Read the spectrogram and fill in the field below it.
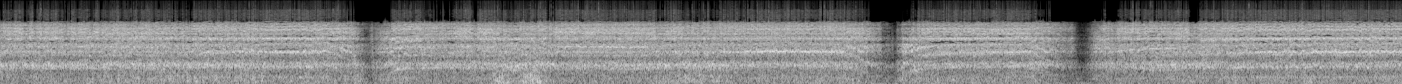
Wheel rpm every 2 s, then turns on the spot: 220, 190, 190, 220, 170, 140, 210.
none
